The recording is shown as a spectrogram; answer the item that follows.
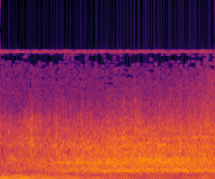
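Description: Audience applause breaking out suddenly as a song ends, with the band's last chord still ringing underneath.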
